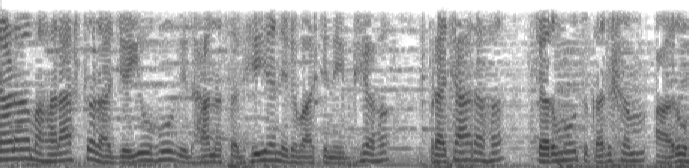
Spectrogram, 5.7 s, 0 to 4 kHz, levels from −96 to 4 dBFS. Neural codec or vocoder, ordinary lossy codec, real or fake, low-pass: none; AAC, 32 kbps; real; 3.6 kHz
